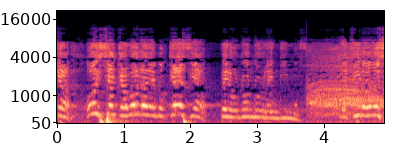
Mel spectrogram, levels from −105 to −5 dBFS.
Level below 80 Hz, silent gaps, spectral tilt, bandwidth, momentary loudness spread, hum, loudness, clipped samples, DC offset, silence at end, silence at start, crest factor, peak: -32 dBFS; none; -4.5 dB/octave; 9.6 kHz; 12 LU; none; -19 LUFS; under 0.1%; under 0.1%; 0 s; 0 s; 16 dB; -2 dBFS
